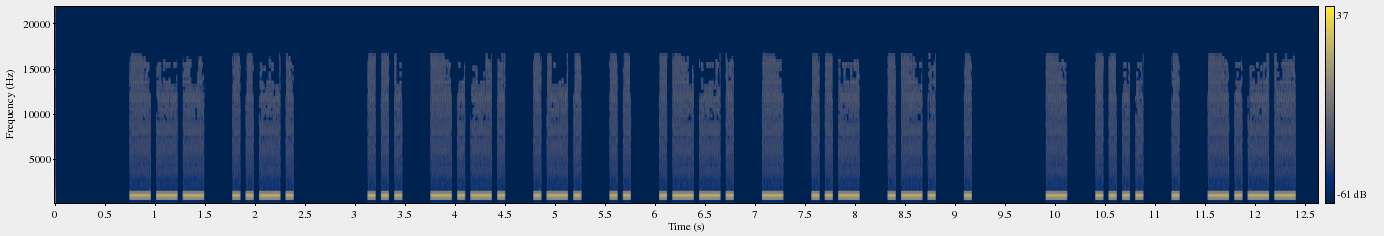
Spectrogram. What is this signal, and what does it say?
Morse code, heard as a keyed tone, about 18 wpm, spaced as for 15 wpm, 1000 Hz. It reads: OF SCRIPTURE THEY
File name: qotdfiles / 15wpm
